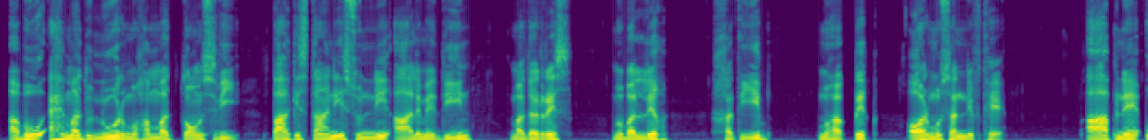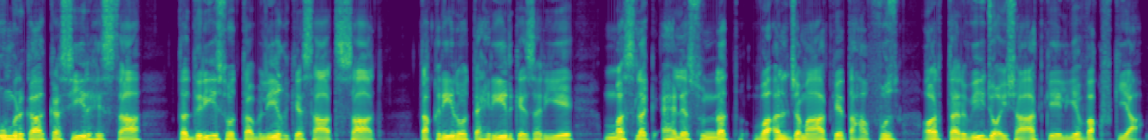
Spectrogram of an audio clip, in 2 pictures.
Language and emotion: Urdu, neutral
